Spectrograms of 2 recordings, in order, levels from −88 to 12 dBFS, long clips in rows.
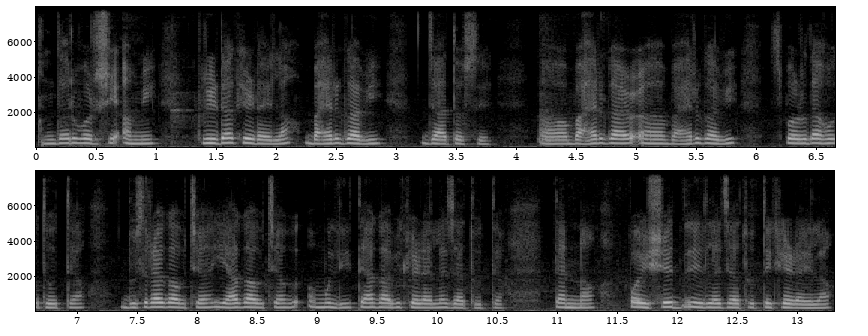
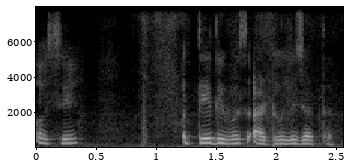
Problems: none marked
